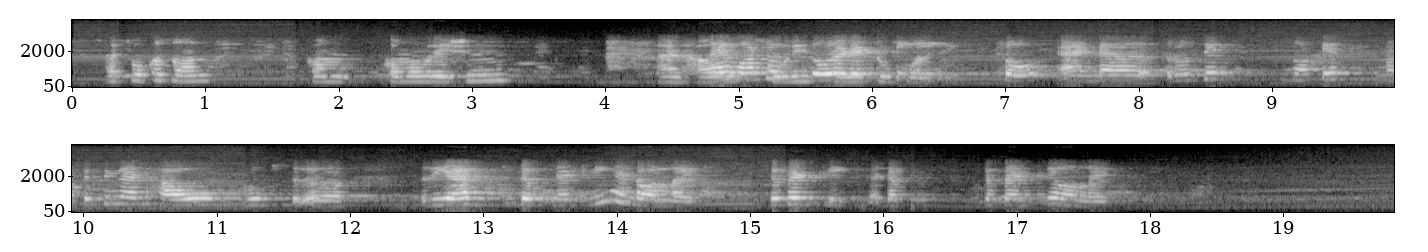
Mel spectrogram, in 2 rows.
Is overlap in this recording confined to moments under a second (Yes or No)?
No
